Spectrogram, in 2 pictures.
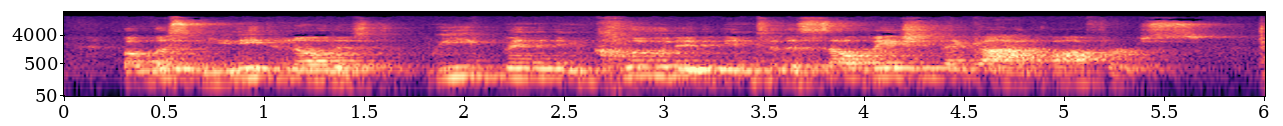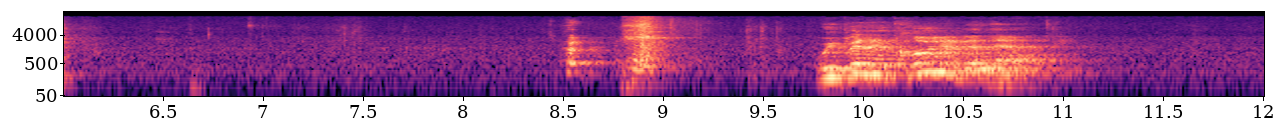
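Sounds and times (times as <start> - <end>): person making sharp burst of sound: 8.5 - 9.2.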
